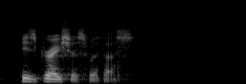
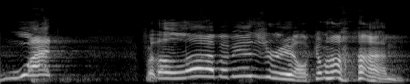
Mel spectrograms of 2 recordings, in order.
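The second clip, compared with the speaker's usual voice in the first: very high, loud comic outburst; exasperated disbelief; 12 semitones higher, 10 dB louder, slower than usual. Acted. Gideon told he still has too many, exasperated. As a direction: cry out in hammed-up exasperation.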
